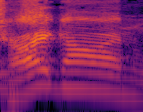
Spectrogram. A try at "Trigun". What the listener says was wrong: Trigun. Trigun. Three guns. 3 guns.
